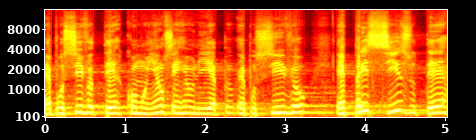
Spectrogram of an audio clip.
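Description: Very slow speech in a Rio de Janeiro accent, with fairly even intonation and noticeable background noise. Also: man. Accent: carioca. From Rio de Janeiro, Brazil. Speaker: pastor. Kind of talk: sermon. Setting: livestreamed church service.

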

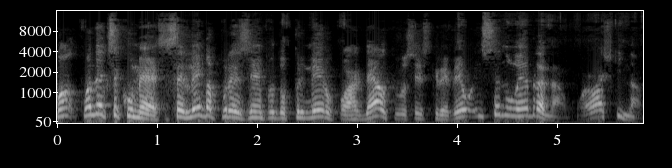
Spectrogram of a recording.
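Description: Talking at a fairly quick pace with hardly any pauses, a man with a high pitch makes very wide pitch swings and big swings in loudness. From Bahia, Brazil. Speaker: radio host. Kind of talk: interview.

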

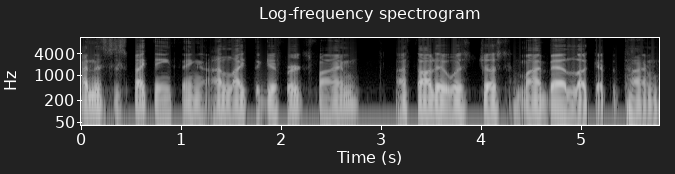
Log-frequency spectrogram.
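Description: A man at medium pitch and moderate pace, with ordinary pitch variation, a dry, close sound with no echo and a quiet background. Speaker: truck driver and true crime podcaster. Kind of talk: true-crime narration, read aloud from written case notes. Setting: parked truck stop, cab of a truck. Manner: halting, stumbling over words while reading; conversational and informal.

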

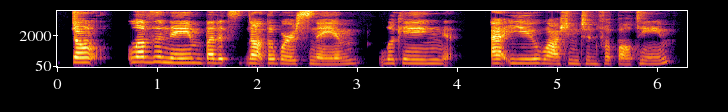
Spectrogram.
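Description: A woman speaks in a normal speaking voice, fairly high in pitch, at a fairly slow pace with ordinary pitch variation. The recording is very clean, with a silent background. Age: 20s. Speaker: podcast host and musician. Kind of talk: casual chat; show outro.

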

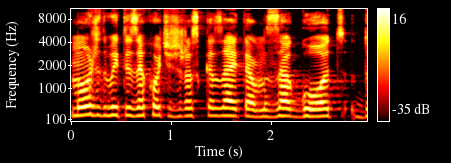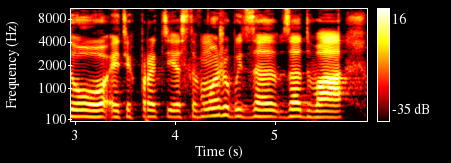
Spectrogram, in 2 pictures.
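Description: Speaking at a moderate pace, a woman uses a medium pitch with ordinary pitch variation in a normal speaking voice. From Georgia. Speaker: podcast host. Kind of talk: casual interview.

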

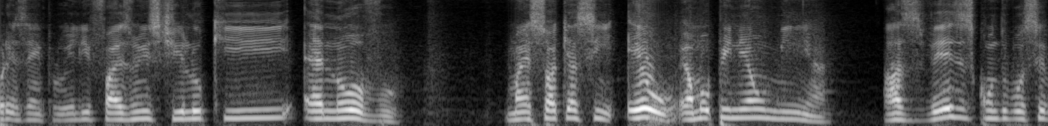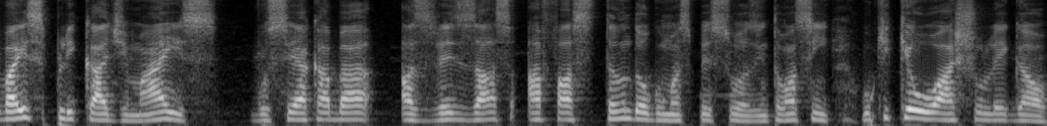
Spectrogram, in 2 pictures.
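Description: With an unremarkable speaking voice, a man talks at a moderate pace, fairly high in pitch with ordinary pitch variation. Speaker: music producer. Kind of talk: casual chat.

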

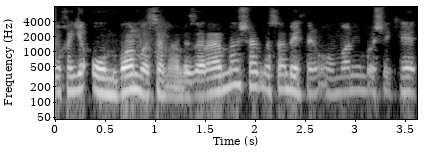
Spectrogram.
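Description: This man has a fairly high pitch with ordinary variation. His voice is somewhat breathy. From Tehran, Iran. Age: 40s. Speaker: organizational psychologist. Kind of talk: casual chat.

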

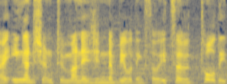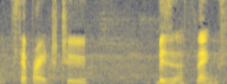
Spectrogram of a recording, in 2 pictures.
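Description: With a Japanese accent, a woman talks at a fairly quick pace in a medium pitch and fairly even intonation over noticeable background noise. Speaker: artist. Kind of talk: casual interview.

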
